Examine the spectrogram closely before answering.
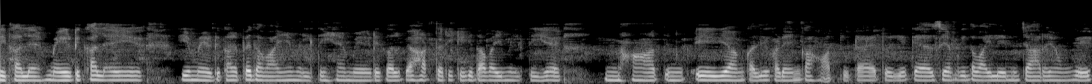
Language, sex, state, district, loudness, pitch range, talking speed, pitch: Hindi, female, Uttar Pradesh, Budaun, -19 LUFS, 185-200 Hz, 190 wpm, 190 Hz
